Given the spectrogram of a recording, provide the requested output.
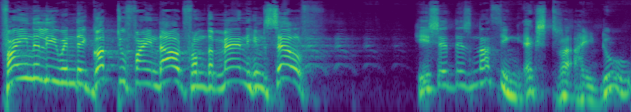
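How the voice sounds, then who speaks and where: Raised and projected, a man's bright, sharp voice rings at an extremely high pitch, with lively intonation at a moderate pace. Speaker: Islamic preacher. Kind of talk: sermon. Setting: mosque. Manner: loud, raised voice.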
